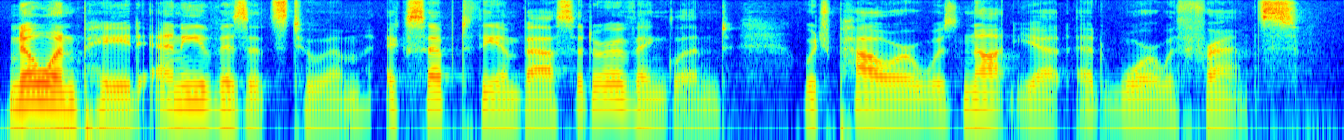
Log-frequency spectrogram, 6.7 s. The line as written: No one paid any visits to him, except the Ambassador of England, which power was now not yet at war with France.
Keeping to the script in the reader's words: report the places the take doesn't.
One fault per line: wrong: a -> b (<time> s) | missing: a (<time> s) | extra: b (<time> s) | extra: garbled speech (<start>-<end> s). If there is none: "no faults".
missing: now (4.8 s)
